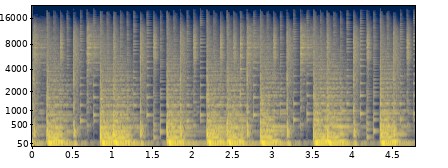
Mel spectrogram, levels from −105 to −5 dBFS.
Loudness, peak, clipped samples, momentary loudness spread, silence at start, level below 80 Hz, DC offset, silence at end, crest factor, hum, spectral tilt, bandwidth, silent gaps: -17 LUFS; 0 dBFS; under 0.1%; 7 LU; 0 s; -18 dBFS; under 0.1%; 0 s; 14 dB; none; -5 dB/octave; 17 kHz; none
